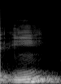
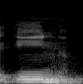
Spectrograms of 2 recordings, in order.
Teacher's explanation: اور دوسرا ہے این، جسے ہم بر صغیر کے لہجے میں کہیں گے این، اور ایرانی لہجے میں کہیں گے این، پورا نون بولیں گے یہ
